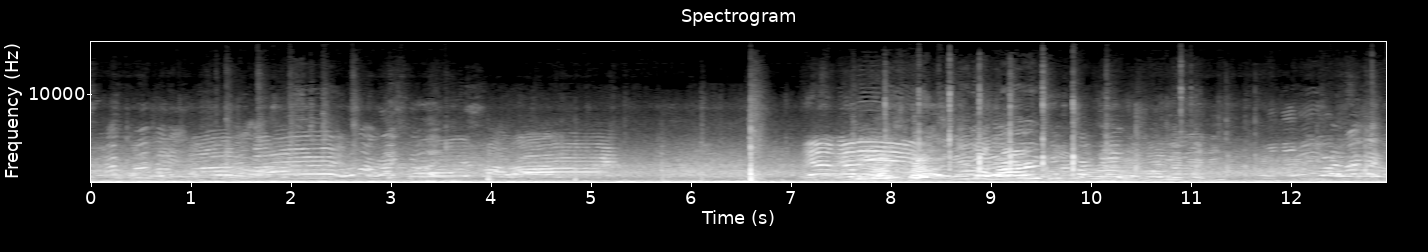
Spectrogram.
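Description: Young softball players shouting and chanting cheers in high voices, loudest a little past the middle. There is a single sharp crack about six and a half seconds in, over a steady low rumble.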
